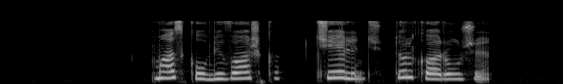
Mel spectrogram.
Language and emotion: Russian, sad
